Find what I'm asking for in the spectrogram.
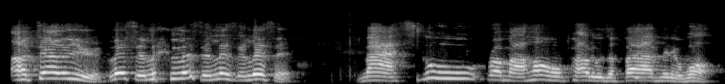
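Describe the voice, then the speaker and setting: A man co-hosting a sports podcast, talking casually and telling stories with animated repeats when excited. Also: sits high, dull audio.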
